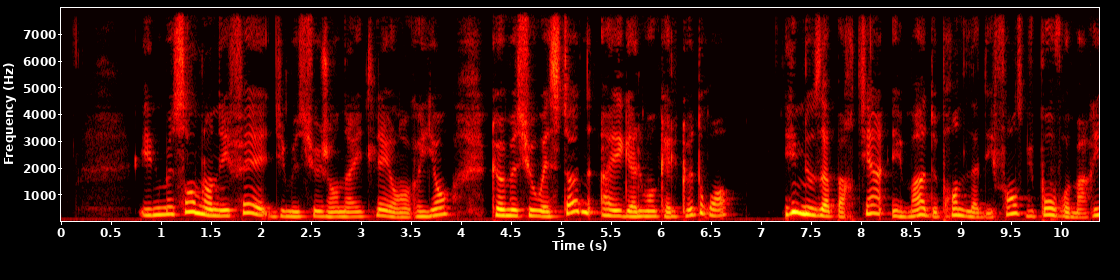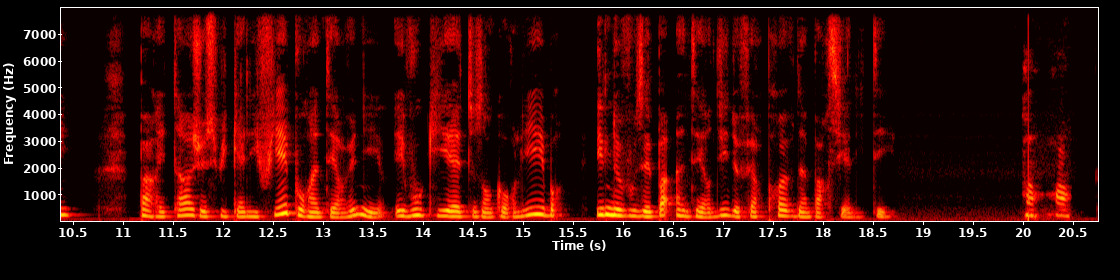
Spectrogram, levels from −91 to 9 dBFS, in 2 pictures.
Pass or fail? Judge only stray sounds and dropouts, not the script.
fail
